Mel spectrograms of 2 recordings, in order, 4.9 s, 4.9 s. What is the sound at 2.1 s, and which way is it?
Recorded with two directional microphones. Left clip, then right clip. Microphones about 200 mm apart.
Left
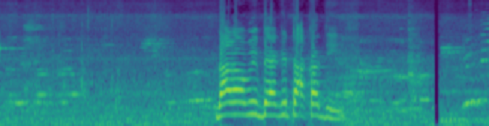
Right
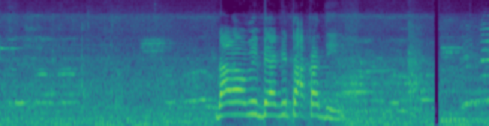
A woman's voice, 20° left (ahead or behind).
